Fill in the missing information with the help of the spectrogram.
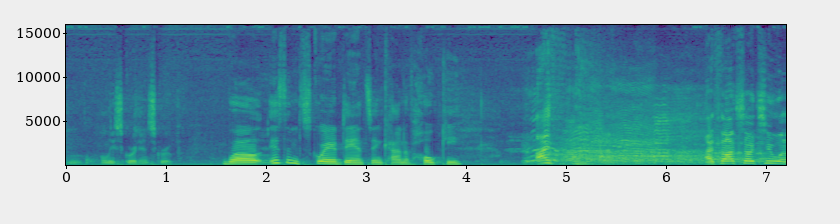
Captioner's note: laughing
